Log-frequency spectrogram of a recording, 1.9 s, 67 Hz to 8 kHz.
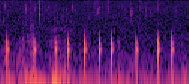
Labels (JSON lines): {"label": "biophony, knock croak", "recorder": "SoundTrap 300"}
